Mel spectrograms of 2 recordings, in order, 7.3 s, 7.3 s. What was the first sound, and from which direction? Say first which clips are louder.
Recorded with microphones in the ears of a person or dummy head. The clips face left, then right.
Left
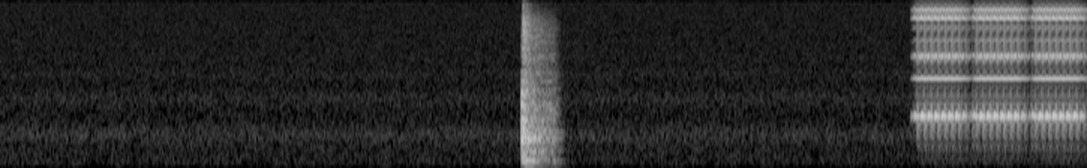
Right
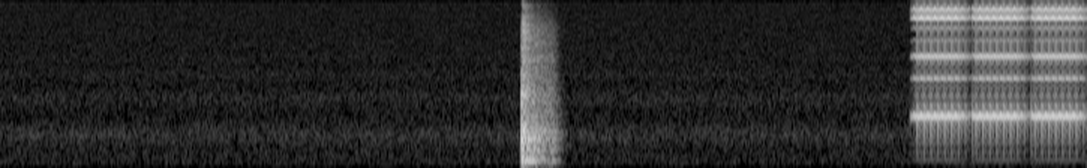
A door slam: right 3 dB; 25° right (ahead or behind).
